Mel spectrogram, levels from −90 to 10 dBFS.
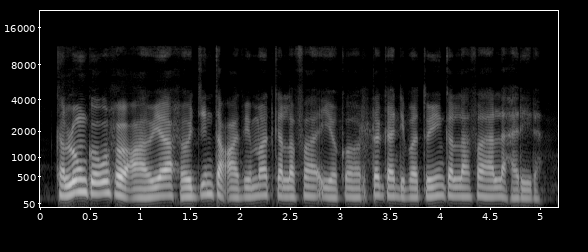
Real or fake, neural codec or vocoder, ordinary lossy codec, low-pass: fake; codec, 24 kHz, 1.2 kbps, DualCodec; none; none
